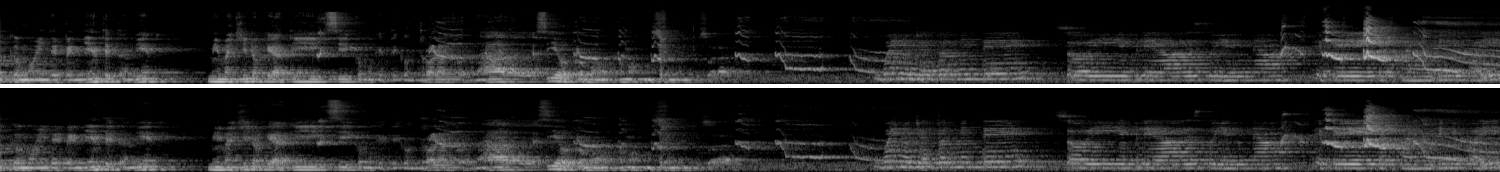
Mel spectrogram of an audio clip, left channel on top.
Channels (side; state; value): both; normal; correlation 0.45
